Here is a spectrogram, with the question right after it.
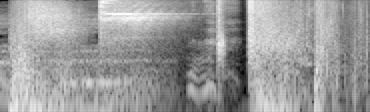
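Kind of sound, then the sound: sound effect, gunshot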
